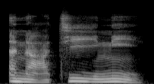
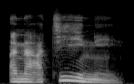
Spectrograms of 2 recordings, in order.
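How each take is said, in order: Both takes have the same delivery.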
